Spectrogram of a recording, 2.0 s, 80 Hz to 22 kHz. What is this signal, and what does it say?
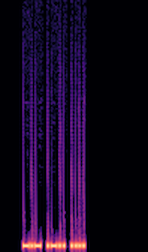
Morse code, heard as a keyed tone, about 47 wpm, 700 Hz. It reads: KLH
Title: USA Call Sign Postfixes - 3 Letters 45wpm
